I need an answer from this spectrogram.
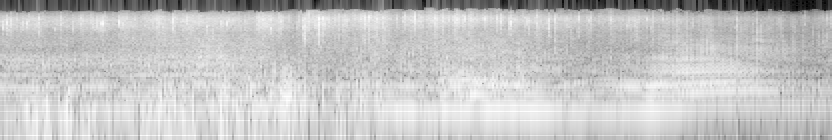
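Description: Ford Capri hillclimb car accelerating hard up a narrow road and passing close by, its engine revving with the pitch rising, then holding as it goes past, then fading away near the end.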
